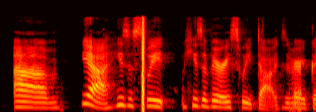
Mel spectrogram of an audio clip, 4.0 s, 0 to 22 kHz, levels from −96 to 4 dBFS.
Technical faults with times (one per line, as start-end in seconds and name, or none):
0.00-3.96 Bluetooth LC3 compression
0.75-0.79 lost LE Audio frames
1.76-1.83 wireless microphone squelch dropout
3.62-3.76 lost LE Audio frames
